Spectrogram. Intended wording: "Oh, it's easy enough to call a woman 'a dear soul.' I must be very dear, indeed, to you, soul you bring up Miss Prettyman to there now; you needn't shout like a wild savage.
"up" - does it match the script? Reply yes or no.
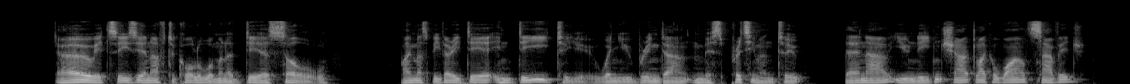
no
